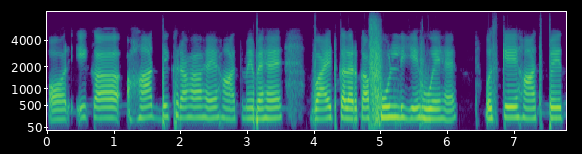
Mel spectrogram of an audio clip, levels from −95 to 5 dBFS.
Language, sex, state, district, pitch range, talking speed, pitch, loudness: Hindi, female, Uttar Pradesh, Hamirpur, 210-230 Hz, 160 wpm, 220 Hz, -18 LUFS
